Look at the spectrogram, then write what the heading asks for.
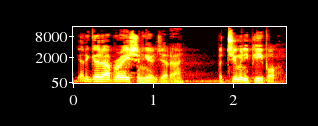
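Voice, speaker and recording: A gruff male soldier from a video game, guarded and efficient, speaking in short fragments. His deep voice moves around a lot in pitch and rings in a long reverb. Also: very animated, quick pace, darkish tone, slight background noise. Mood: guarded, terse. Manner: clipped, terse fragments. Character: gruff, distrustful male war veteran, terse and efficient.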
